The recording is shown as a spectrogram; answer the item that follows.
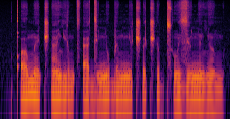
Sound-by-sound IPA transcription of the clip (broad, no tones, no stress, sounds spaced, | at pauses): qʼ u m ẽ t͡ʃʼ æ̃ ʎ j ɪ m t͡sʼ æ dʲ ɘ ɲ u b e m ɲ ɪ t͡ʃʼ ɘ t͡ʃʼ ɪ b t͡sʼ ũ zʲ ɔ ɲ ə̃ ʎ ə̃ m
